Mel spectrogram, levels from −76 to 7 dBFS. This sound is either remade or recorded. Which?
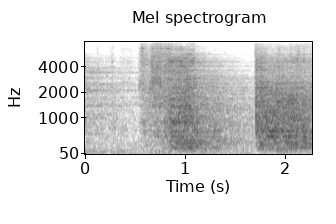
recorded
